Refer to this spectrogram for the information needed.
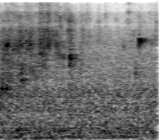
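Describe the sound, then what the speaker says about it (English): Tap water rushes steadily over hands to rinse off soap, a close, continuous hissing flow. "You just let the rushing water or the flowing water, the running water to flow in your hands to remove all the soap"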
